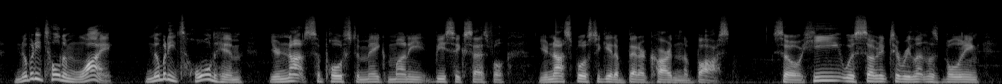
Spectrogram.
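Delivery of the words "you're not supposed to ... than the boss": ordinary delivery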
